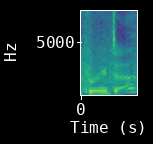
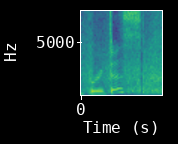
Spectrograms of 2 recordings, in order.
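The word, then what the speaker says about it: Bryde: you a sighting and you'll notice i say brutus and you'll read the brides and we are apparently supposed to pronounce a brooder or brutus because it is a norwegian name so it was named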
